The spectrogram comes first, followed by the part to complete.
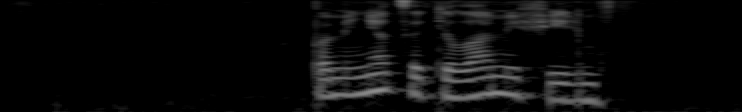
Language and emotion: Russian, neutral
